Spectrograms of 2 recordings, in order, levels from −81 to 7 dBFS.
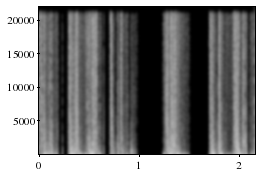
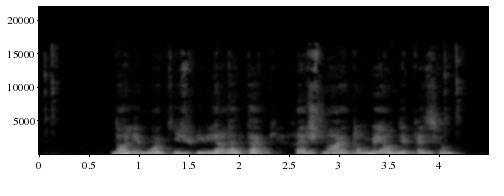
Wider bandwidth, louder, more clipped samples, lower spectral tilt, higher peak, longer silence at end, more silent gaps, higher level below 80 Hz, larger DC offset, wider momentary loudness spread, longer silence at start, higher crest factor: first, over 20 kHz vs 16.5 kHz; first, -11 LUFS vs -31 LUFS; neither; second, -2.5 dB/octave vs -6.5 dB/octave; first, 0 dBFS vs -16 dBFS; second, 0 s vs 0.25 s; first, 0.99-1.25 s, 1.52-1.71 s vs none; first, -22 dBFS vs -72 dBFS; neither; about the same, 6 LU vs 8 LU; second, 0 s vs 0.15 s; about the same, 12 dB vs 16 dB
